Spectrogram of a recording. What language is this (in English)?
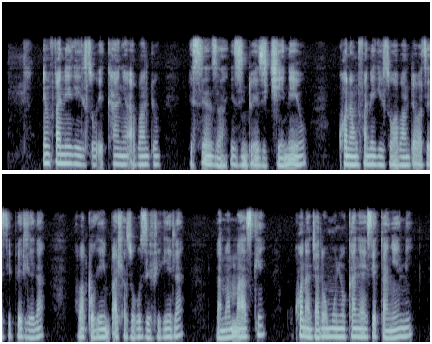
North Ndebele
